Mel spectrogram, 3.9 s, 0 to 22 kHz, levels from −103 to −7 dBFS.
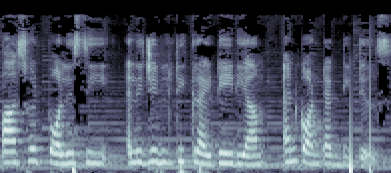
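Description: A loud pop hits at 0.73–0.77 s, roughly 15 dB over the audio, then a double pop at 3.49–3.72 s nearer 20 dB, likely a switch or static voltage spike.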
